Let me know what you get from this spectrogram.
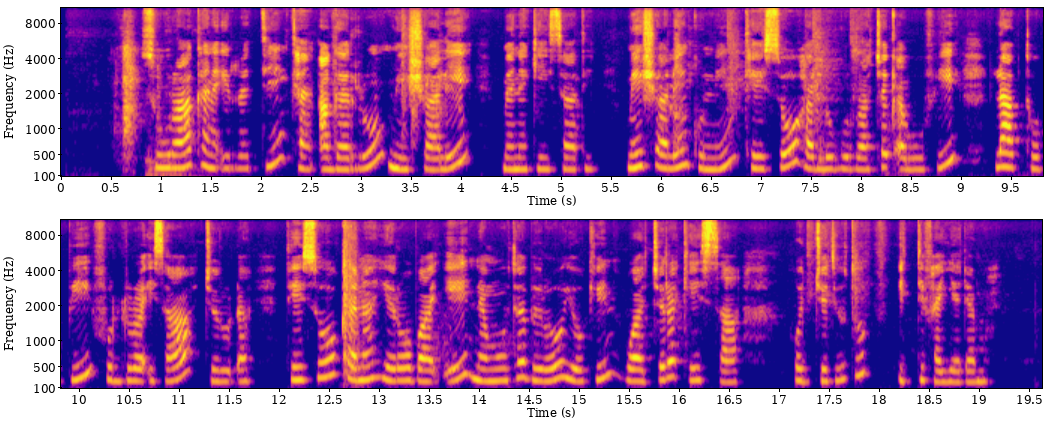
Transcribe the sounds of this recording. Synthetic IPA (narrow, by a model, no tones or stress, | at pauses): suːɾaːkɐnɐʔɪrːɐt̪ːɪkʰɐnɐɡɐrːuːme̞ːʃaːle̞ː | mɐnɐke̞ːsːaːt̪ɪ | me̞ːʃaːle̞ːŋkʊnːɪnt̪ʰe̞ːso̞ːɦɐlːuɡʊrːaːt͡ʃːɐkʼɐbuːfɪlaːbt̪ʰoːbiːfʊld̪ʊɾɐʔɪsaːd͡ʒɪɾʊᶑɐ | t̪e̞ːso̞ːkɐnɐjɛɾo̞ːbaːjʔe̞ːnɐmo̞ːt̪ɐbɪɾo̞ːjo̞ːkiːnwaːd͡ʒːɪɾɐke̞ːsːaː | hɔd͡ʒːɛt̪ʊt̪ʊ | ɪt̪ːɪfɐjːɐd̪ɐmɐ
